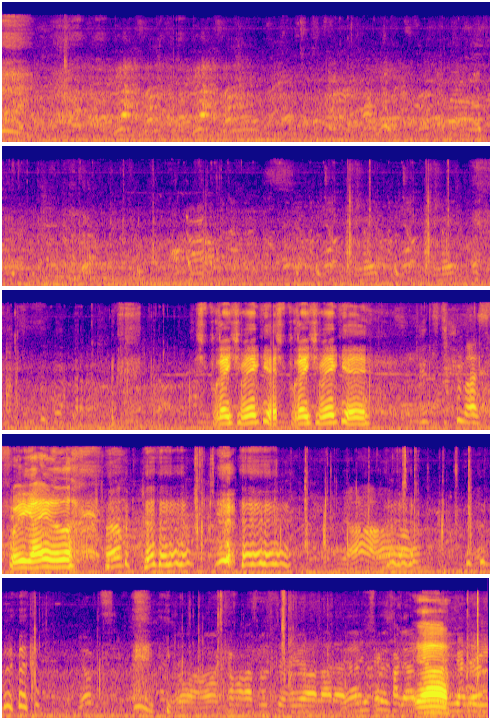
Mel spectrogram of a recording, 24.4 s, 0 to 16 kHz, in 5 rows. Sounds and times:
Speech: 21.2s - 24.3s.

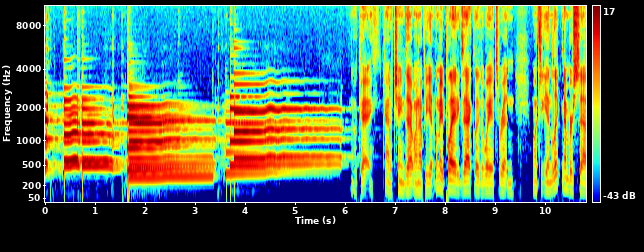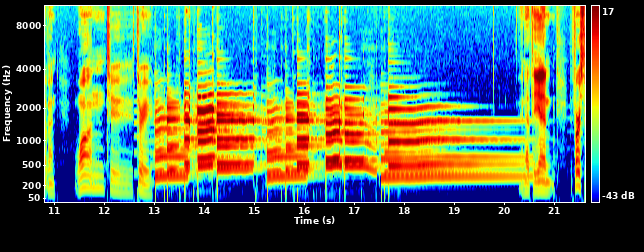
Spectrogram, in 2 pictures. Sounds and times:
Steel guitar, slide guitar: 0.0s - 6.1s, 12.6s - 20.7s
Speech: 6.1s - 13.0s, 20.3s - 21.6s.

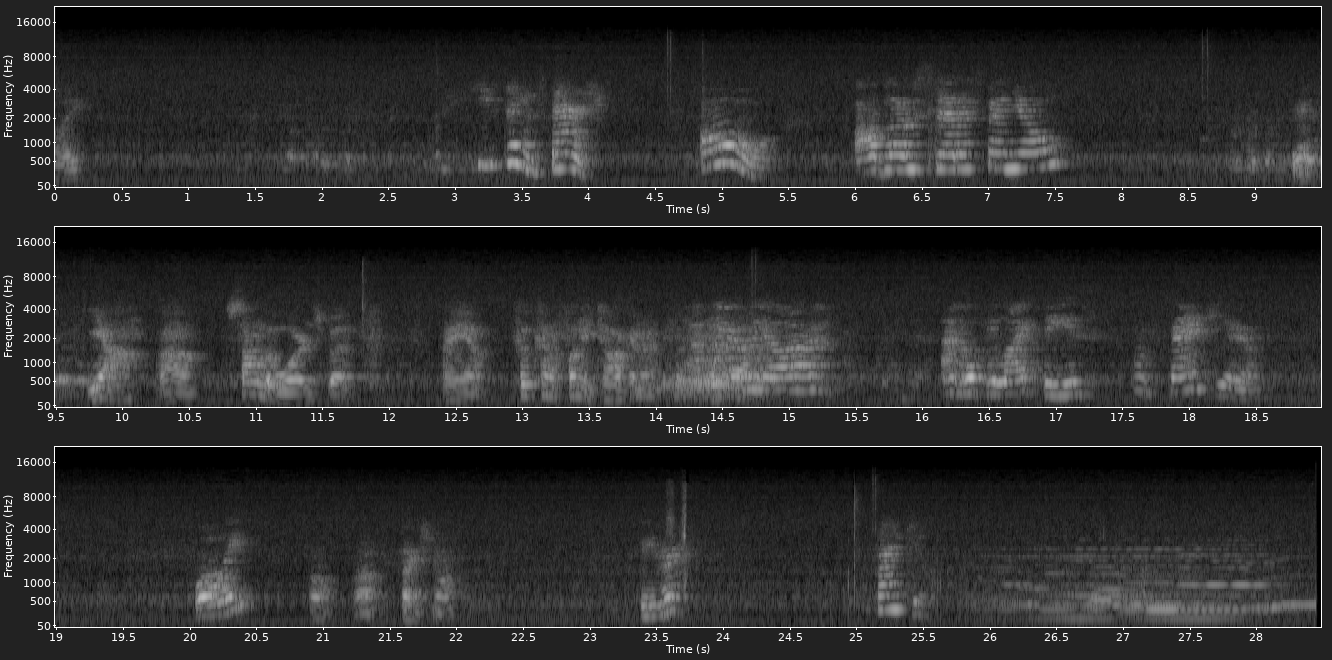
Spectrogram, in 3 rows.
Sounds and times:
Music: 25.8s - 28.4s.

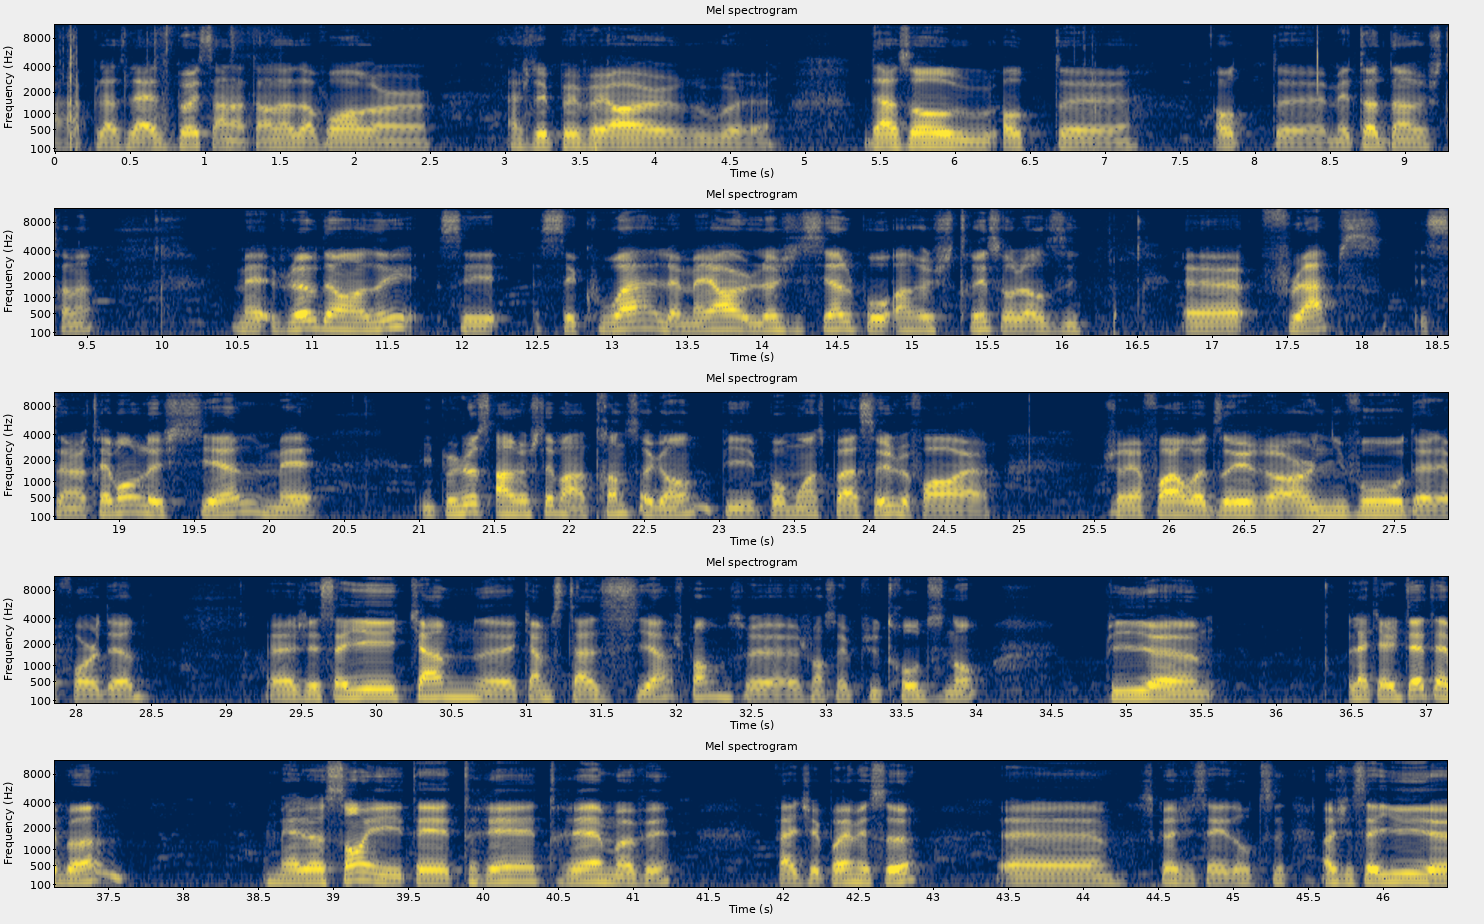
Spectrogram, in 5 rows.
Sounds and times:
Speech: 0.0s - 46.4s.

